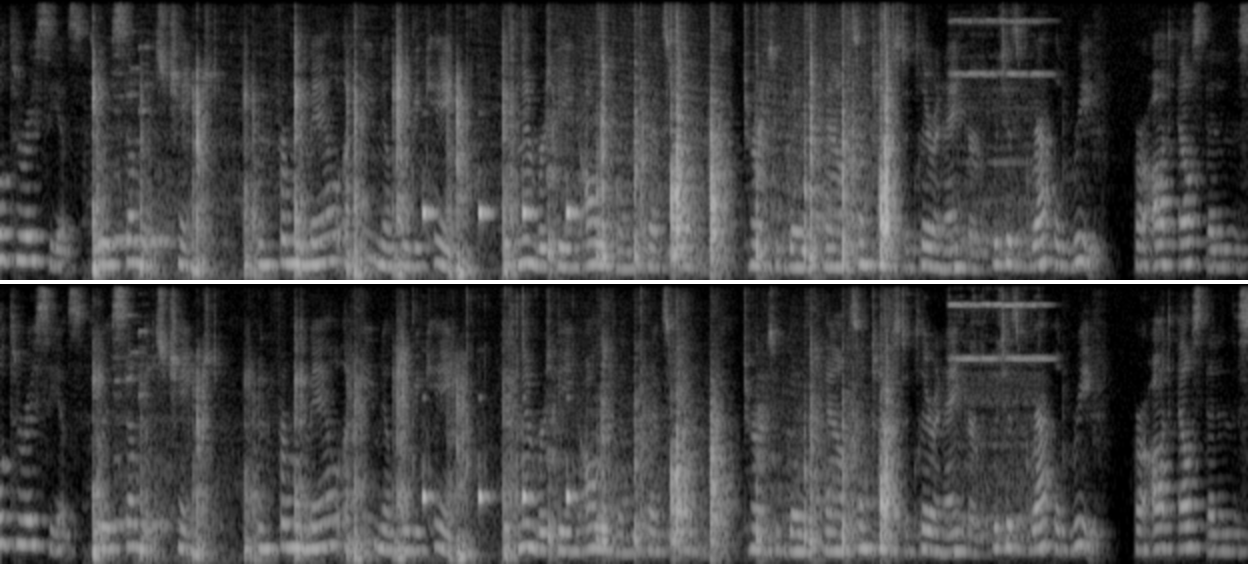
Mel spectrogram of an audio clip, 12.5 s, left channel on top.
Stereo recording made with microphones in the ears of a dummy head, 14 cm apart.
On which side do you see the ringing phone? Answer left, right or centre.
right.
